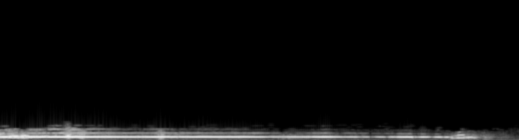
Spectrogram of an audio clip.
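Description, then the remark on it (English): A dog howls from somewhere around the back in one long, steady, mournful note that holds for several seconds before breaking off, with faint background noise and some rustling near the end. “But howling coming from around and back somewhere.”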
